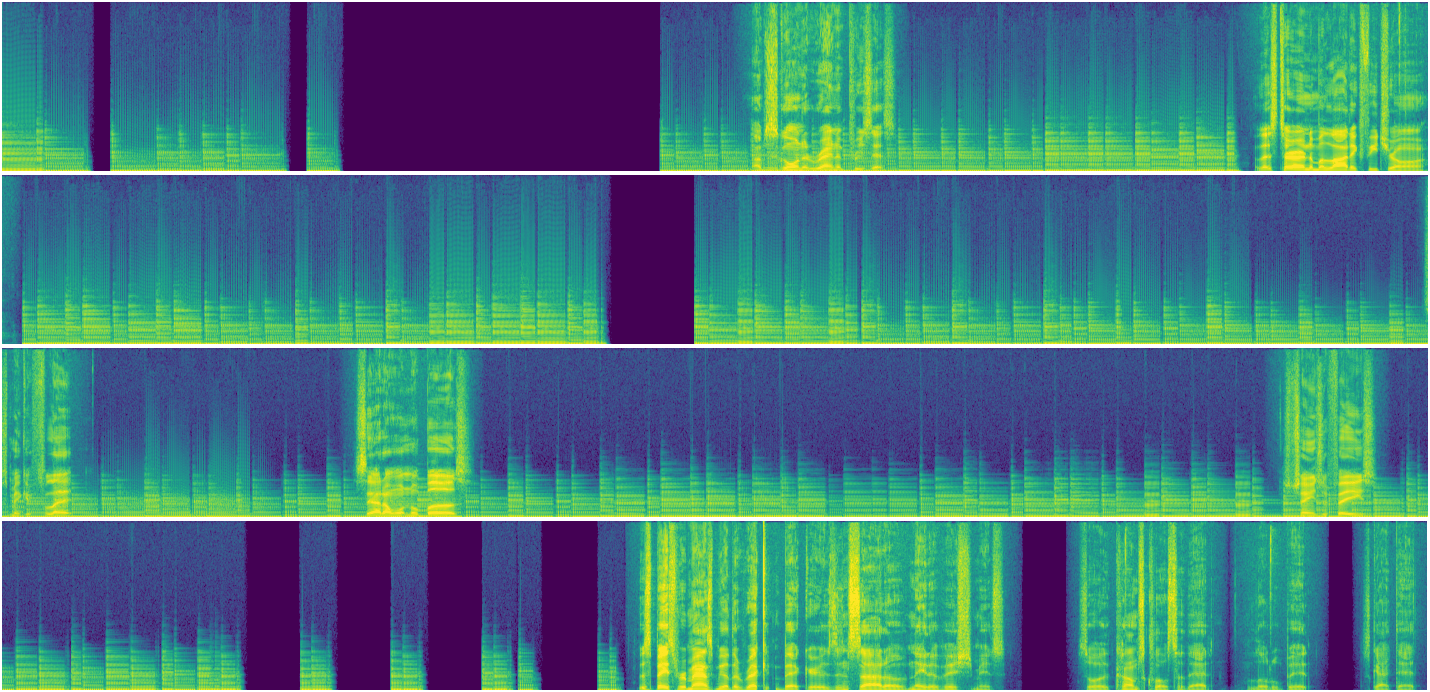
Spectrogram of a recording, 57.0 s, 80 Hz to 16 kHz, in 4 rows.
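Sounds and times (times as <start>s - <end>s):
electric bass pattern: 0.0s - 3.4s, 6.6s - 12.5s, 14.5s - 20.3s, 21.2s - 45.2s, 45.8s - 46.1s, 46.7s - 47.0s, 47.6s - 48.2s, 48.8s - 49.2s.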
